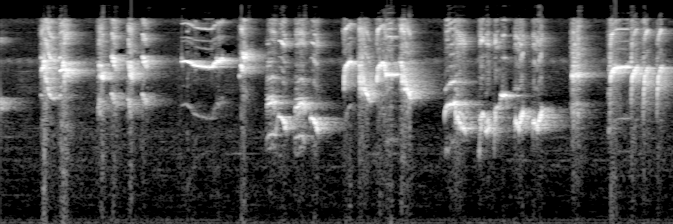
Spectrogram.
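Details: Free-living orange-headed thrush pouring out a rich song of sweet whistles, trills and high chirps, phrases linked closely with many pitch changes.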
